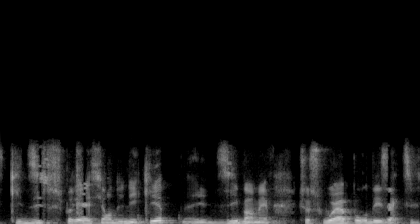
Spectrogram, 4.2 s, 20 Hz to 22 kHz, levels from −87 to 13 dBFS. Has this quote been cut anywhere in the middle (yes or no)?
yes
